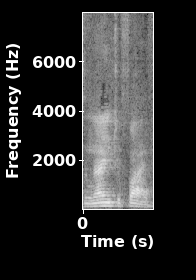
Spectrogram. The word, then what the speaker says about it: 925: It's called 9 to 5. It's 925. Okay. But we pronounce it as 9 to 5.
